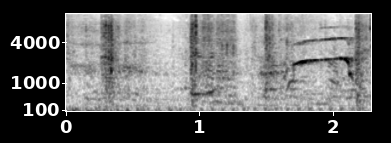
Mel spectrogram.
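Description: Footsteps knocking on the bamboo and wooden floor of a treehouse lookout, a few separate knocks over a low rumble. Near the end comes a short high call that rises and then holds.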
